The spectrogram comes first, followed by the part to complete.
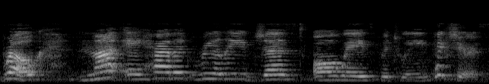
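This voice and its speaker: Woman acting a bright, sardonic starlet, echoey radio. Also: a little high, slow, lo-fi sound. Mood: teasing. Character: sardonic, exasperated Hollywood starlet, young woman. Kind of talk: 1940s old-time radio comedy acting. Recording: echoey, distant mic with faint crowd and noise.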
